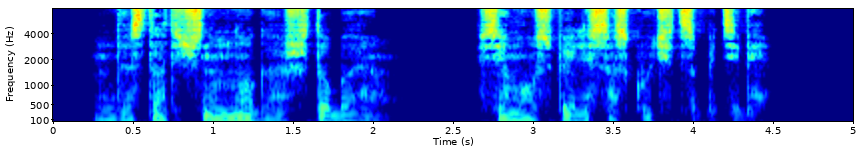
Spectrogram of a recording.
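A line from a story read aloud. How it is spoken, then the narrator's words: Quiet reply. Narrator (Russian): тихо ответил Денис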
